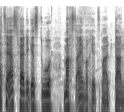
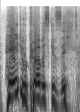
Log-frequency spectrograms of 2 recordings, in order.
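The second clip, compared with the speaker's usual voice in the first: higher, louder, slow taunting jab; mock insult; 7 semitones higher, 7 dB louder, slower than usual. Shown as a demonstration. Trying out a new insult on the scarecrow, mock taunt. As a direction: sneer it out like a playground taunt. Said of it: "neue Beleidigung".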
